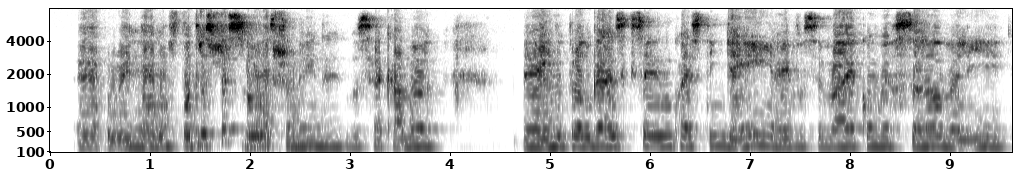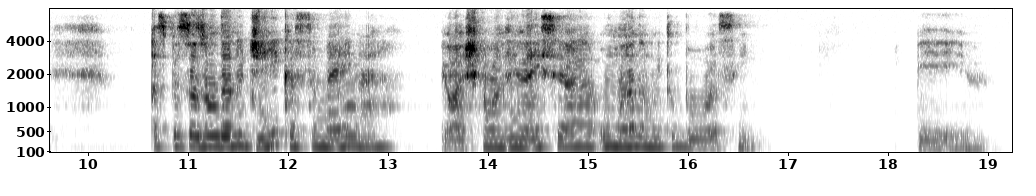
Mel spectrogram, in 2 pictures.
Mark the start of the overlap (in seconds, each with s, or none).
0.8 s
